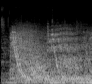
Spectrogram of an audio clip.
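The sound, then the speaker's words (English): A science-fiction blaster sound effect: two quick, loud laser zaps that overlap in one burst, each a bright tone sweeping sharply down in pitch. “Oh, blasters sound like this.”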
